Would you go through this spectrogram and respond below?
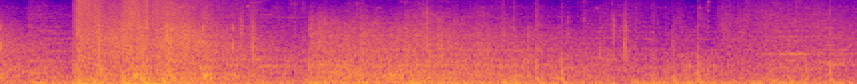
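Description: Musket volleys go off in Assassin's Creed III as dense, crackling bursts of gunfire. A sharp loud onset fades into a sustained rumbling roar of shots and battle noise, with no voices over it.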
